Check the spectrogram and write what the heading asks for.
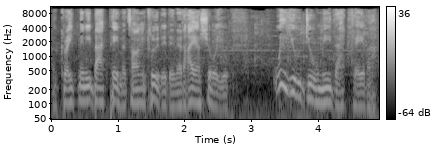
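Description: An actor playing Scrooge, an elderly miser turned giddy and generous, laughing and lively in a radio play. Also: male voice, lowish voice, fairly quick, lightly acted. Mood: joyful. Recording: studio radio drama with faint music.

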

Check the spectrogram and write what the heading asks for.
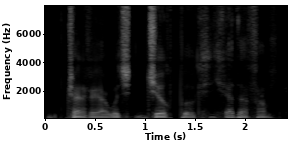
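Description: A man's voice: sits low, fast talker, mellow, dry recording. A man co-hosting a podcast, chatting casually about a movie trailer in a rambling, laid-back way full of fillers. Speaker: podcast co-host.

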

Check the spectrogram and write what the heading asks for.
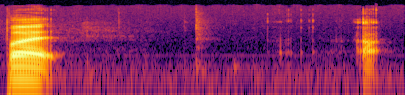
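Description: A man's voice: drawn-out words, no echo, muffled recording. A man in his twenties hosting a casual podcast, sick with a sinus infection, his nose stuffy and congested. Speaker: podcast host.

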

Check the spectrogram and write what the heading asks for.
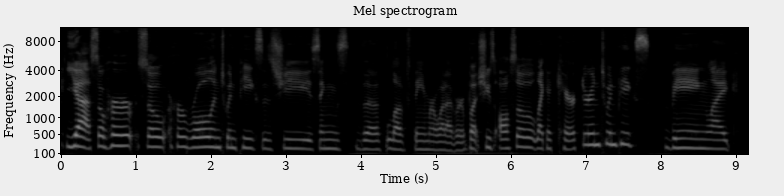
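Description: A woman's voice: mid-range voice, steady tone, measured pace, few pauses, smooth, dry recording. A woman from the US Midwest chatting casually as a co-host, with valley girl phrasing full of "like". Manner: valley girl talk, frequent "like". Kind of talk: casual chat about film and TV.

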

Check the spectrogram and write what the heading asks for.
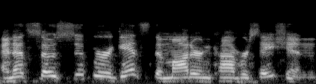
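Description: A man's voice: fairly high pitch, steady tone, moderate pace, sharp tone, a little hiss or hum. A man calling in over a phone line with a bad, breaking-up connection, chatting casually and correcting himself as he goes. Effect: choppy phone call with a bad connection. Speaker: podcast co-host calling in. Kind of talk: casual chat. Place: in a car leaving his store. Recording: muffled phone-line sound.

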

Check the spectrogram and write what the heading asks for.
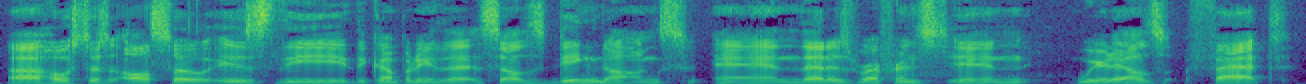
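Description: A man's voice: mid-range voice, measured pace, no room sound. A man co-hosting a casual food-tasting show, chatting about the taste and sharing trivia between bites. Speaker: co-host.

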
